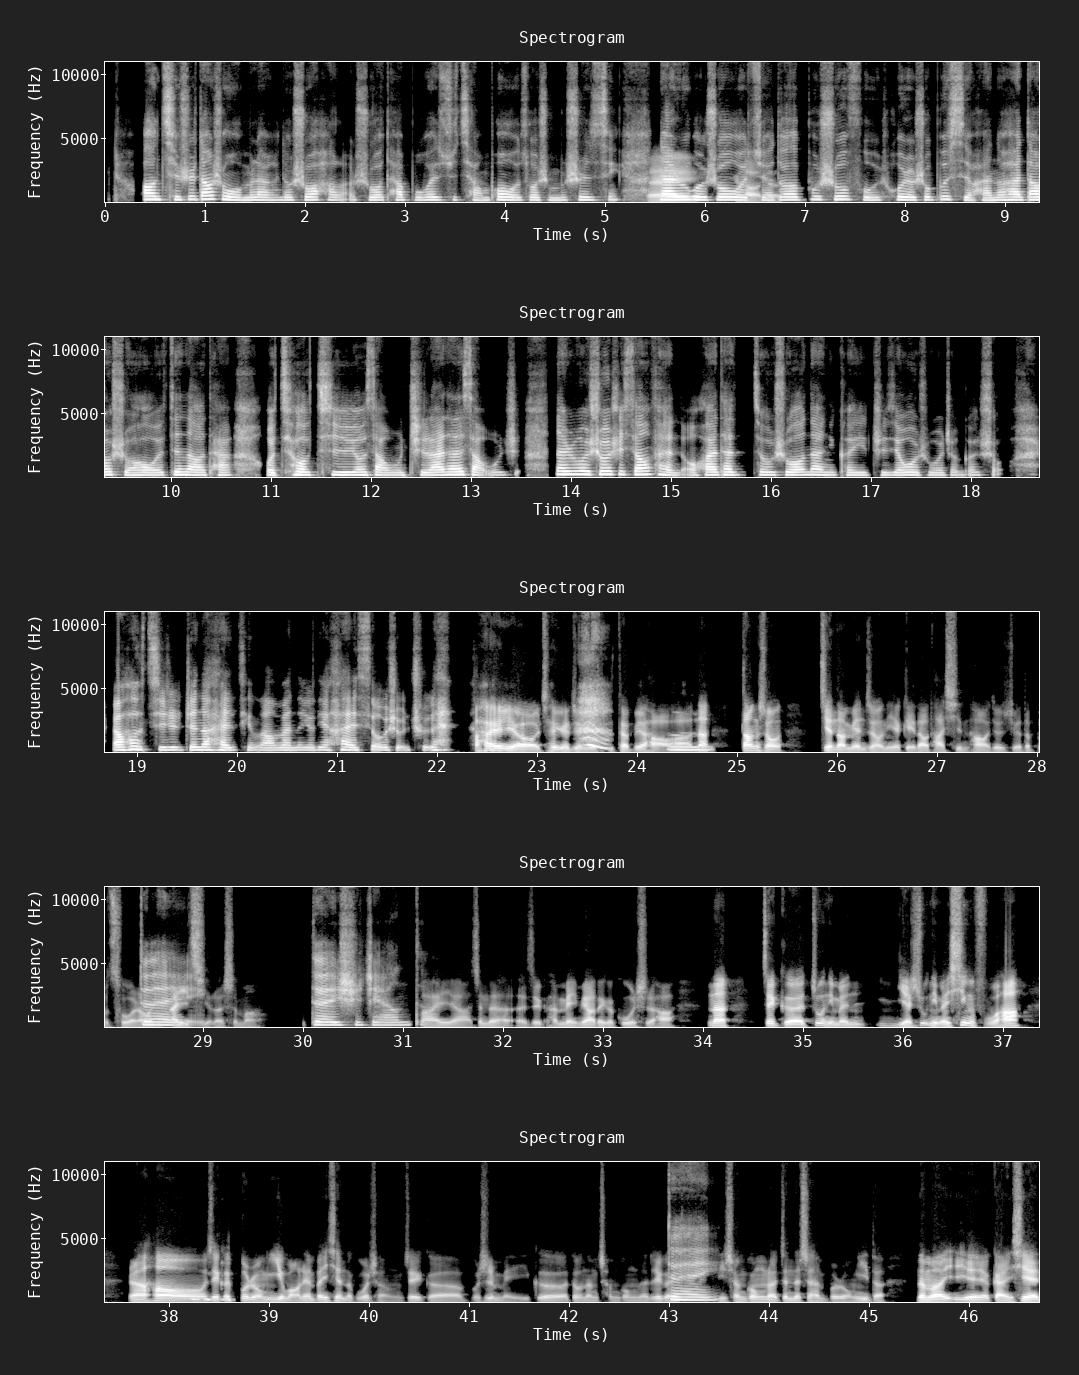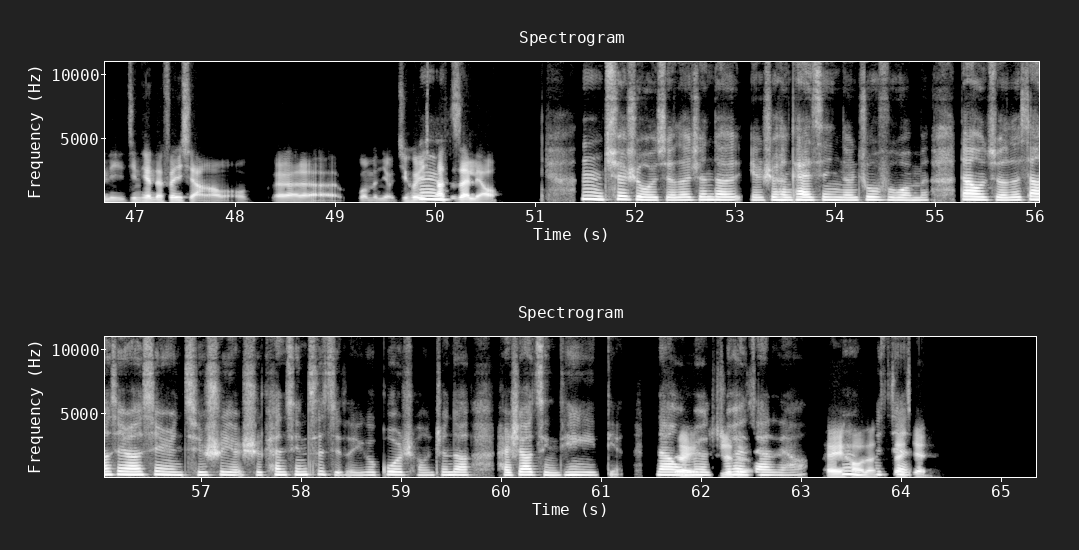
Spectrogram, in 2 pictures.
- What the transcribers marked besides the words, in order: laughing while speaking: "我就去用小拇指拉他的 … 害羞什么之类"; laughing while speaking: "哎呦"; chuckle; other background noise
- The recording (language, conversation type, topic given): Chinese, podcast, 线上陌生人是如何逐步建立信任的？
